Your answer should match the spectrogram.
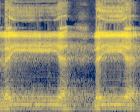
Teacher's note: نون سكون مع الإدغام في الياء المفتوحة، إدغام بغنة لوقوع الياء بعد النون، والياء من حروف كلمة ينمو.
